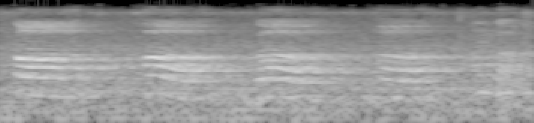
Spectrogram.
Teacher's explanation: जब हम बोल रहे हैं क, ख, ग, घ, अंग, तो आवाज कहाँ से आ रही है? गले से आ रही है, इसलिए इसे हम बोलेंगे कंठ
